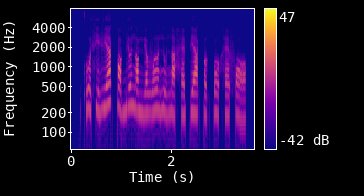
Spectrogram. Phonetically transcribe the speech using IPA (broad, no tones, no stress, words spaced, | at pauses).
kʷʼɤfʲɛ vʲak͡pɒ bʲonɒmʲɒ vɤnunahɛ pʲak͡pɤk͡pohɛ fɔ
